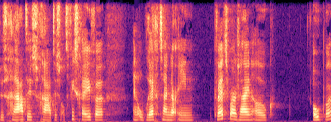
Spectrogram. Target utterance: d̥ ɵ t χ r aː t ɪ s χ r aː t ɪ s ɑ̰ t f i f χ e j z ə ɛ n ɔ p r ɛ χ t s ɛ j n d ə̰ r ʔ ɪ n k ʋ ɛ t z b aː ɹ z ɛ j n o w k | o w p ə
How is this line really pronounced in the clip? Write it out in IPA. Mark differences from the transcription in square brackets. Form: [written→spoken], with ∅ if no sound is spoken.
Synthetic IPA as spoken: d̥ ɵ [t→s] χ r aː t ɪ s χ r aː t ɪ s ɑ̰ t f i [f→s] χ e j [z→v] ə ɛ n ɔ p r ɛ χ t s ɛ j n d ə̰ [r→ɹ] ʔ ɪ n k ʋ ɛ t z b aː ɹ z ɛ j n o w k | o w p ə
